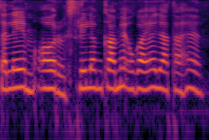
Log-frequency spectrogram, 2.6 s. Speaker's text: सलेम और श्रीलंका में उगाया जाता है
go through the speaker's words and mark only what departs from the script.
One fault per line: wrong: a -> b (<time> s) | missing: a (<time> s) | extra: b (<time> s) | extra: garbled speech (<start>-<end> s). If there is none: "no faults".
no faults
